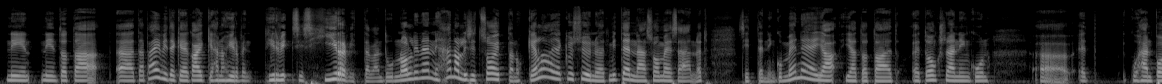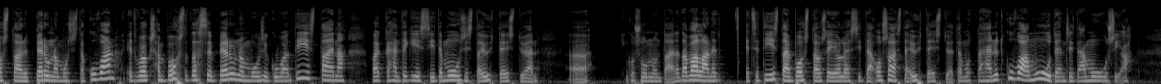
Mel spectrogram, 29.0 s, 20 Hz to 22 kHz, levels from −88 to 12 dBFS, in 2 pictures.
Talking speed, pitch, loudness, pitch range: 160 wpm, 200 Hz, -32 LUFS, 185-225 Hz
